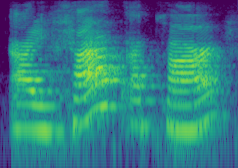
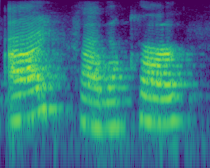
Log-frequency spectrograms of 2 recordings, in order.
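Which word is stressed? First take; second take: have; I. First: The stress falls on the word have. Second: The stress falls on the word I. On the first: The person really does have a car. "if I change the stress to have" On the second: It is this person, not someone else, who has a car. "I'm giving the stress uh, to the word I"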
